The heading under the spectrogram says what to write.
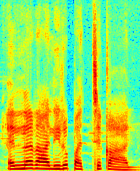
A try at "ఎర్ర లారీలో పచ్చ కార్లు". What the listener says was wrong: ఎల్ల లారీలో కాదు, ఎర్ర లారీలో పచ్చ కార్లు.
